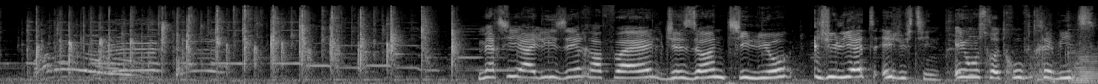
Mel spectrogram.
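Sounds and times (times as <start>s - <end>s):
applause for the winner: 0.2s - 4.7s
speech: 4.8s - 10.9s.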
